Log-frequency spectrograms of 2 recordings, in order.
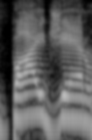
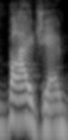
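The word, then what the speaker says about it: Bijan: pronouncing it right it's by Jan b-i-j-a-n Jan as in ran by as in bi-weekly b-i-j-a-n it's like common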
